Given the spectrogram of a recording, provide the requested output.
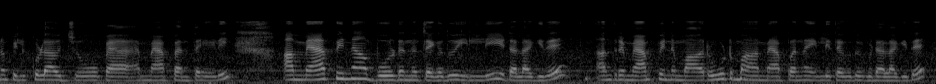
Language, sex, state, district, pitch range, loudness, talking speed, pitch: Kannada, female, Karnataka, Dakshina Kannada, 190-215 Hz, -39 LUFS, 120 wpm, 195 Hz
